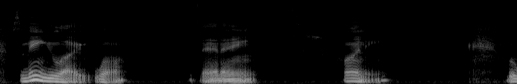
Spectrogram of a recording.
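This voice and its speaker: A dark, mellow voice with a Southern US accent carries lively intonation. The recording is very clean, with a silent background. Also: man. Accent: Southern US, country-sounding. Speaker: book reading channel host. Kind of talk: reading aloud with commentary. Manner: casual, relaxed.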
